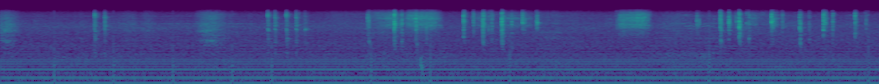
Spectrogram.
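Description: Computer keyboard typing: short runs of quick key clicks with pauses between them.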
